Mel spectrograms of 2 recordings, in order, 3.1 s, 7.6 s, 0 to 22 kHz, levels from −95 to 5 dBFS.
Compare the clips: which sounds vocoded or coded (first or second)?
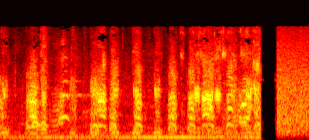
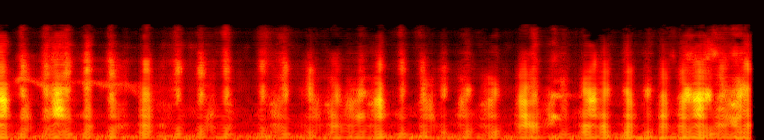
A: second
